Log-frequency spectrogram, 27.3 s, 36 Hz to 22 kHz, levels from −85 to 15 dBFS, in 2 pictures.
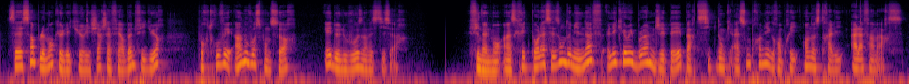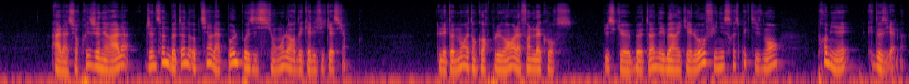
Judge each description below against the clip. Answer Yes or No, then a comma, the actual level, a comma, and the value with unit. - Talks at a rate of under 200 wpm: Yes, average, 160 wpm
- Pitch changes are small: No, average, 4.9 semitones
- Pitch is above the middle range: No, low, 120 Hz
